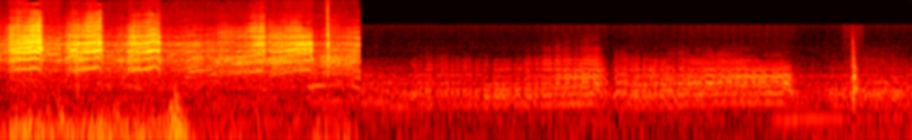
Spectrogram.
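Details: Wild Military Macaws, heard but not seen, in their natural habitat in the Sabino canyon, Santa María Tecomavaca, Oaxaca, Mexico, give loud, harsh, raucous squawks in quick succession for about three seconds, then a man's voice takes over.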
